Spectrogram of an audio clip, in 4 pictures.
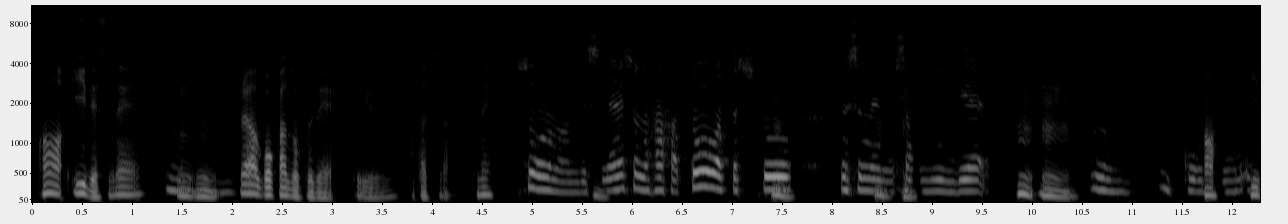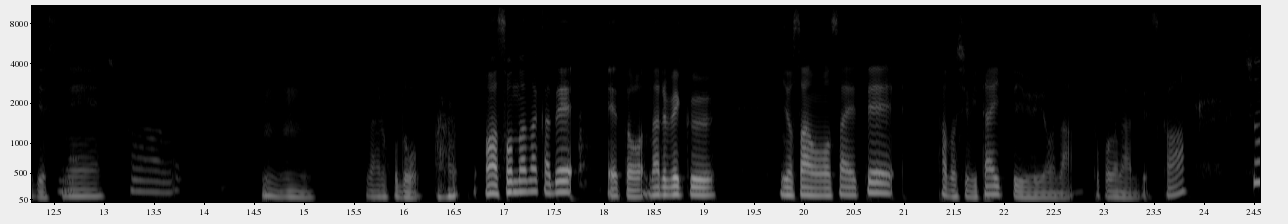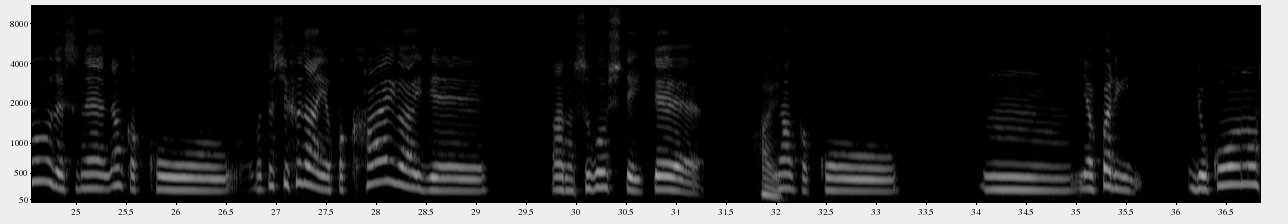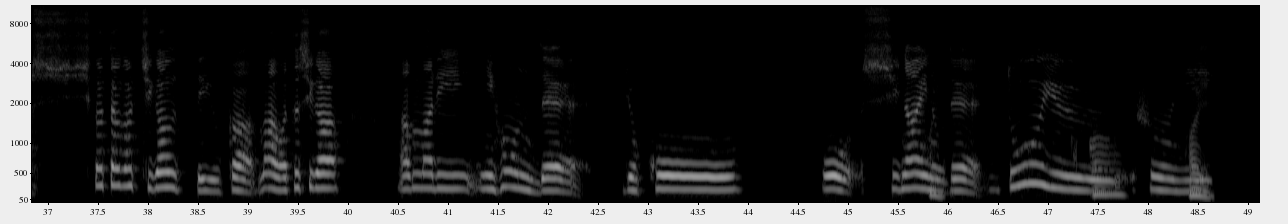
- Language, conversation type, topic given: Japanese, advice, 予算が少なくても旅行やお出かけを楽しむにはどうしたらいいですか？
- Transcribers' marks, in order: laugh; other background noise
